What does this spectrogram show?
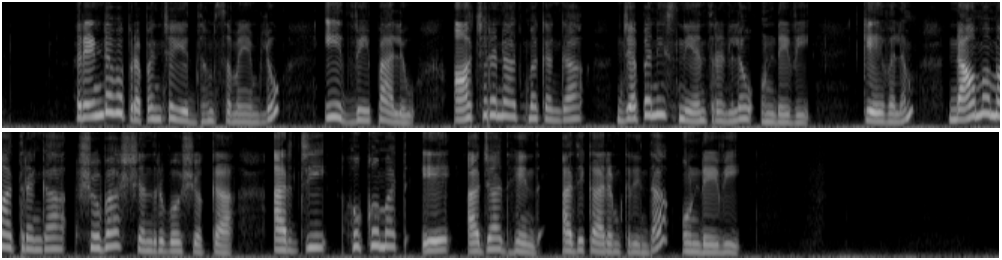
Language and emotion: Telugu, neutral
